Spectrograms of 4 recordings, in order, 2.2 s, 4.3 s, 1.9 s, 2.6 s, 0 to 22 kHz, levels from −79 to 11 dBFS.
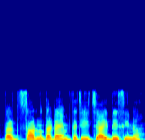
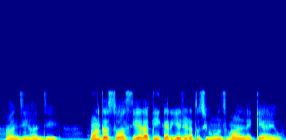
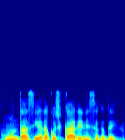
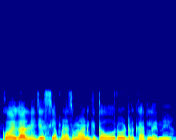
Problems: continuous background conversations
